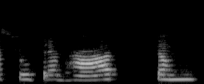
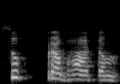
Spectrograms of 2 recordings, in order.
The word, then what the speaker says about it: सुप्रभातम: आगे प्र है ना तो उसका उच्चारण सुप्रभातम ऐसा करना है ना कि सुप्रभात सुप्रभातम हां जो प्र आ रहा है उसको जरा उसके पहले अक्षर पर थोड़ा सा स्ट्रेस आता है।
